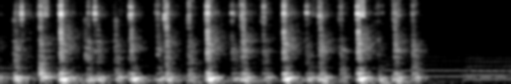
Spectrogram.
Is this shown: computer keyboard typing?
yes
